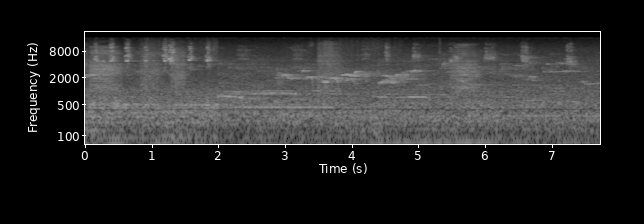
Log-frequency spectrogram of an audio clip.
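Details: Common starling singing in a grove near Jarun, Zagreb, Croatia, recorded 30 April or 2 May 2017; a quiet, varied run of high clicks, scratchy bursts and short whistles, with a few smooth mid-pitched whistled notes in between.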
